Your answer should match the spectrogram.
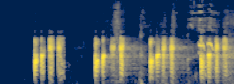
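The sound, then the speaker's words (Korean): A frog croaks in four quick bursts, each a rapid run of four or five raspy, mid-pitched pulses, with short pauses between the bursts. “앵콜 개구리 들으면서 마치겠습니다.”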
